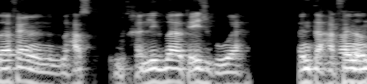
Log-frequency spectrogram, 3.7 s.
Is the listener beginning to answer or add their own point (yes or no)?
no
